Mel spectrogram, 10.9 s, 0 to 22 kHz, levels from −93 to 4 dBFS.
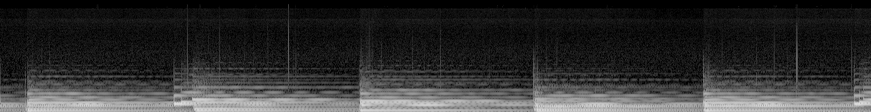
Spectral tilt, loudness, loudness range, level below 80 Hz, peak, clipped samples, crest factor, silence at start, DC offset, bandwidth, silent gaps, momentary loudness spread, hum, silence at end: -12.5 dB/octave; -18 LUFS; 2 LU; -22 dBFS; -2 dBFS; under 0.1%; 16 dB; 0 s; under 0.1%; 1.9 kHz; none; 12 LU; none; 0 s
